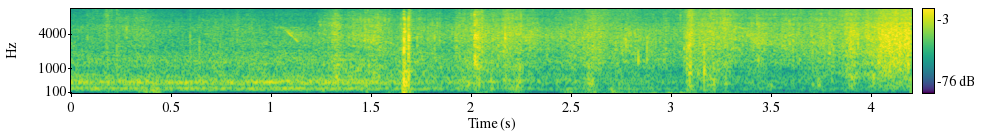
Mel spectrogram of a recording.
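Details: Wild bee nest found on a honey hunt, the insects giving a continuous low humming drone, with one sharp knock and faint rustling handling noises over the buzzing.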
